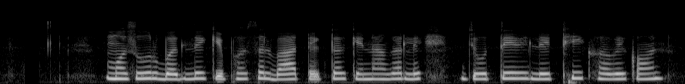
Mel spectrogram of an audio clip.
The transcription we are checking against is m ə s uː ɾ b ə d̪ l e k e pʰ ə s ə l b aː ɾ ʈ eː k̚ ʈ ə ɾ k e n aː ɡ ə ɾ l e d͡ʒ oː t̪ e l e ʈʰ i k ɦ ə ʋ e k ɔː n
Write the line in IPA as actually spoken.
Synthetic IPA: m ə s uː ɾ b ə d̪ l e k e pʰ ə s ə l b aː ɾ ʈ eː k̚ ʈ ə ɾ k e n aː ɡ ə ɾ l e d͡ʒ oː t̪ e l e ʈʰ iː k ɦ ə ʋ e k ɔː n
